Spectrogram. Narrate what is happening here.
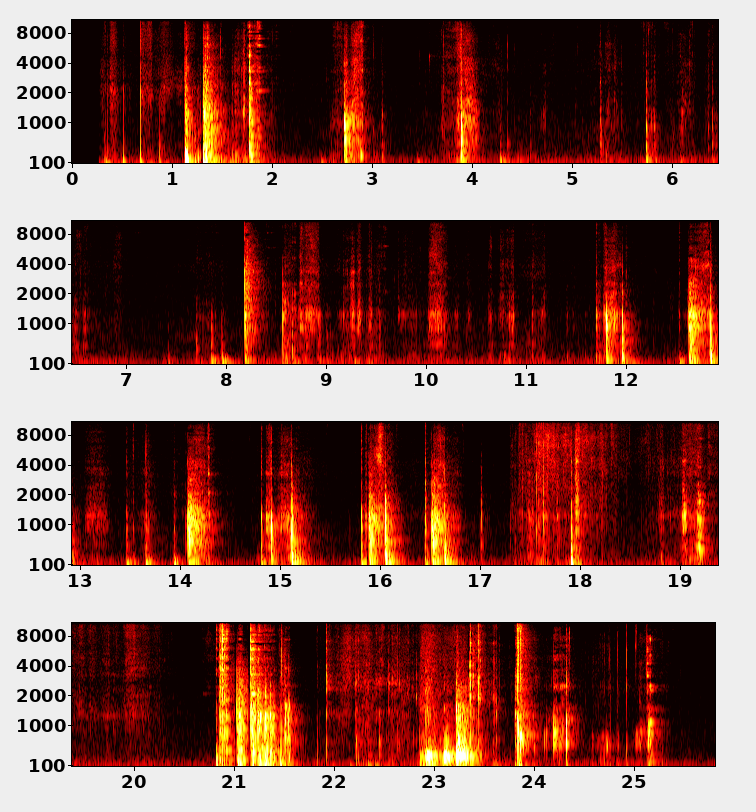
I took the knife and cucumbers and started cutting them. After i finished i took the canned tuna and opened it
